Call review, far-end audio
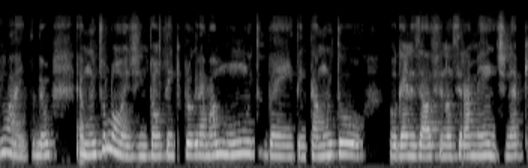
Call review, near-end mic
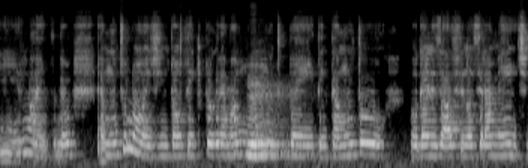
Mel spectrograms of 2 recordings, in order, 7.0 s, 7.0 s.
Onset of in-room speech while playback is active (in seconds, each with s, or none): 3.1 s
